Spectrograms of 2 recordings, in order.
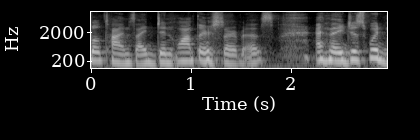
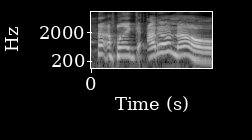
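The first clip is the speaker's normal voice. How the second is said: laughing; 8 semitones higher, 5 dB louder than usual. Real, not acted. Laughing while retelling confusion.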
